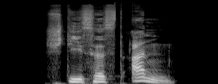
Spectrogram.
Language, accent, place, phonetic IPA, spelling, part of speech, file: German, Germany, Berlin, [ˌʃtiːsəst ˈan], stießest an, verb, De-stießest an.ogg
- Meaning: second-person singular subjunctive II of anstoßen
